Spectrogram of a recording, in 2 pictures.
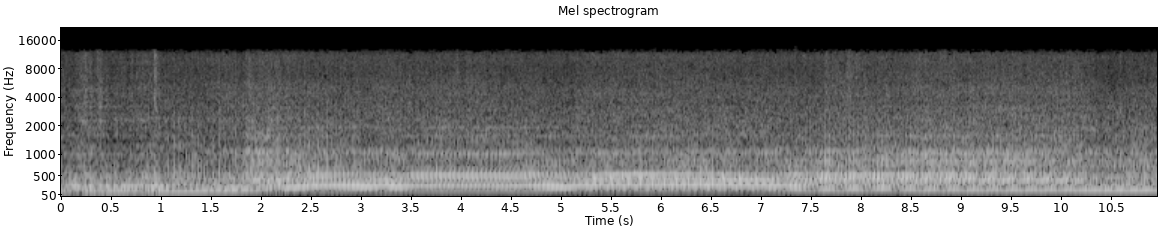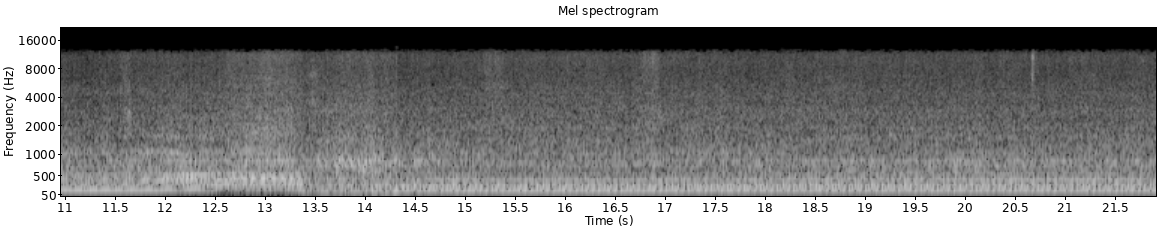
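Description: A 1968 Ford Mustang's engine revs up loud and close as the car drives off, rising and falling through gear changes before settling into a steady cruising drone.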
